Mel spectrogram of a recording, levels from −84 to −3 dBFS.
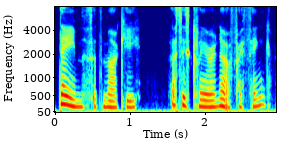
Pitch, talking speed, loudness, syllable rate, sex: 195 Hz, 205 wpm, -21 LUFS, 5.7 syllables/s, female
